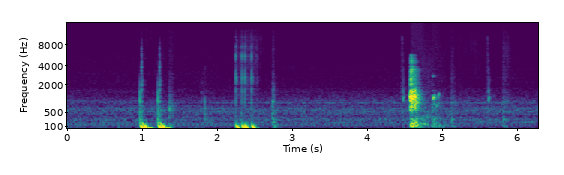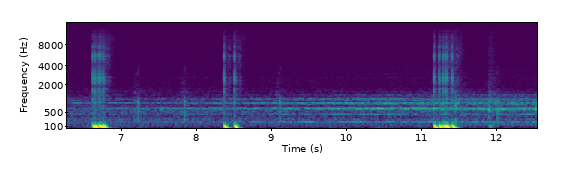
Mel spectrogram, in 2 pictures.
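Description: Short, dull thuds sound now and then as buildings are placed.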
